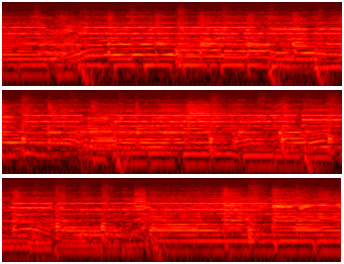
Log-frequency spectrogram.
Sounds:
rock and roll

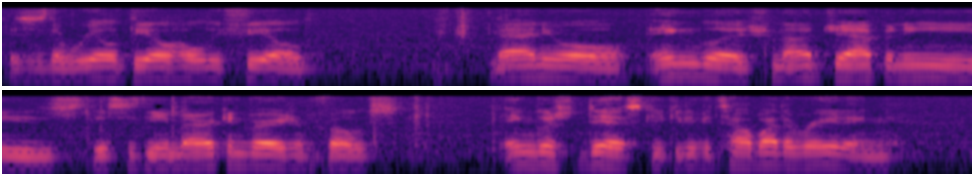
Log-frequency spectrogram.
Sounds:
speech

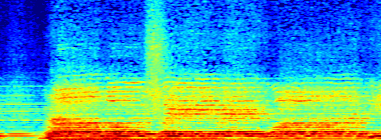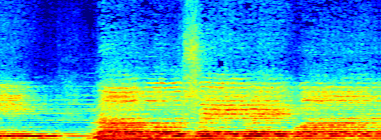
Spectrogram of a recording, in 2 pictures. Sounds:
mantra

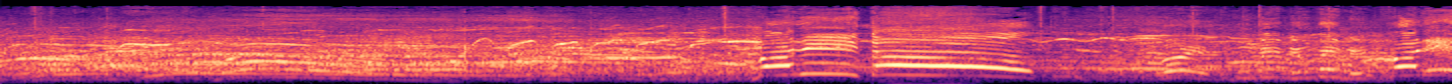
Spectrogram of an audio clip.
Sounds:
cheering, crowd

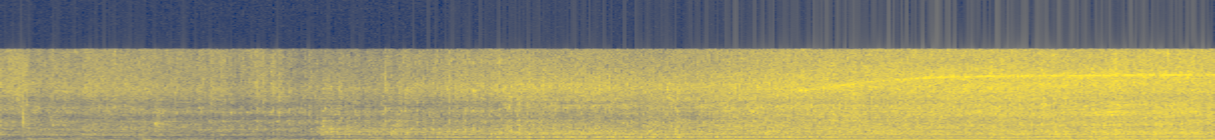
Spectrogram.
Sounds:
vehicle, revving

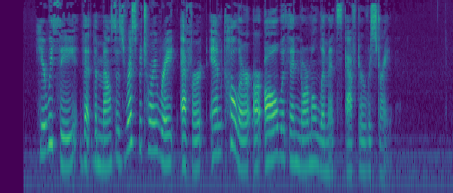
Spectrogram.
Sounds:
speech

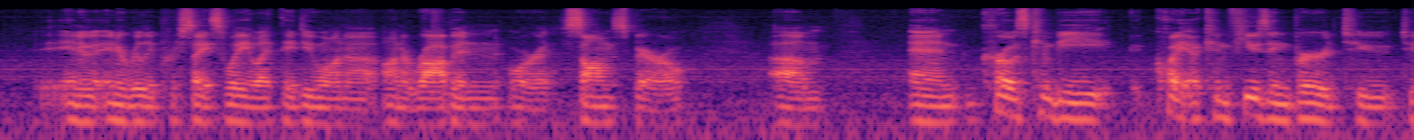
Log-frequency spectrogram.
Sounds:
speech

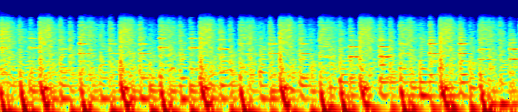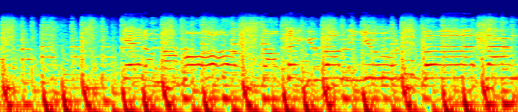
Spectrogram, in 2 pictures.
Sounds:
music

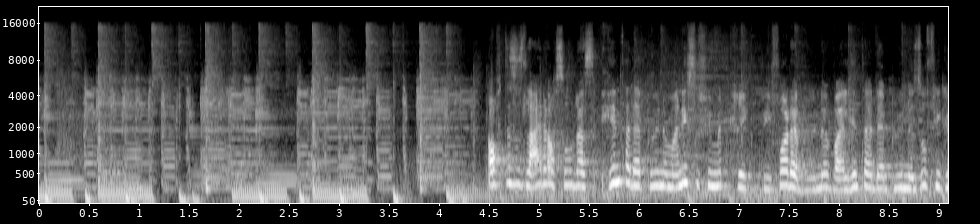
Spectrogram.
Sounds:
music, speech

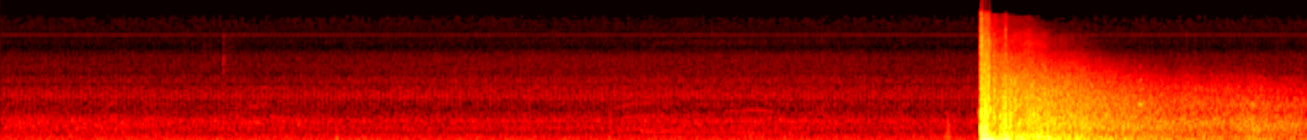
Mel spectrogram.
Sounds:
lighting firecrackers

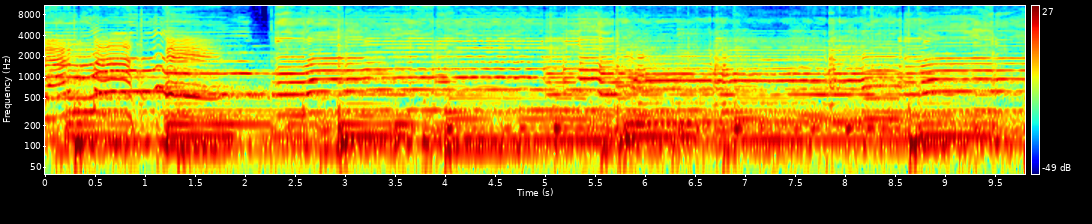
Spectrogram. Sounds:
tabla, drum, percussion

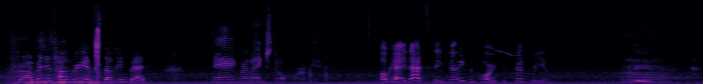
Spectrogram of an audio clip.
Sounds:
speech

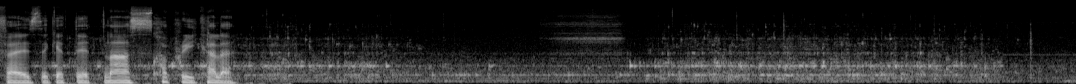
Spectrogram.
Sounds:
speech

